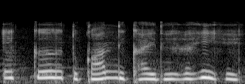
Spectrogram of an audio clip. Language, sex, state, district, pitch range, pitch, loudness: Hindi, female, Madhya Pradesh, Bhopal, 240-300 Hz, 255 Hz, -13 LUFS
